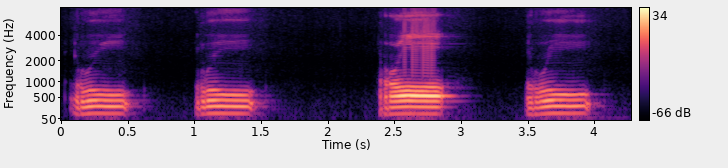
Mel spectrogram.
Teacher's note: huruf ro harakat dhamah ya ini tebal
